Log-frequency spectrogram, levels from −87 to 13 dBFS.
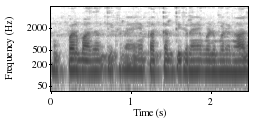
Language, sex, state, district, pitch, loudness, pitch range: Hindi, male, Chhattisgarh, Bilaspur, 130 Hz, -20 LUFS, 130-135 Hz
